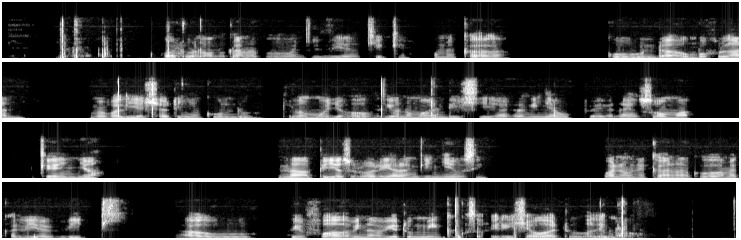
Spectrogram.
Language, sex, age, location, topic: Swahili, male, 18-24, Mombasa, education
